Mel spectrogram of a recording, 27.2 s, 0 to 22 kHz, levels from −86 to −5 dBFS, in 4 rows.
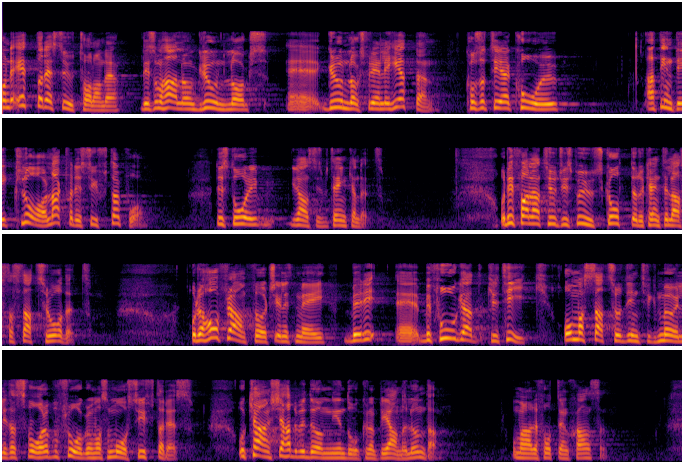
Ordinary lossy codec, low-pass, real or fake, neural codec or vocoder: none; 7.2 kHz; real; none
